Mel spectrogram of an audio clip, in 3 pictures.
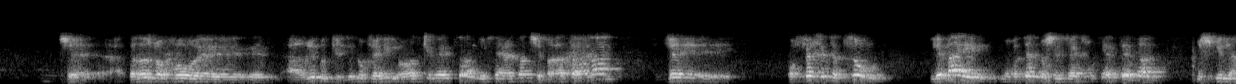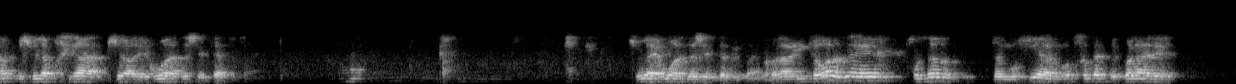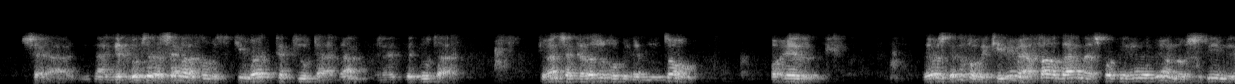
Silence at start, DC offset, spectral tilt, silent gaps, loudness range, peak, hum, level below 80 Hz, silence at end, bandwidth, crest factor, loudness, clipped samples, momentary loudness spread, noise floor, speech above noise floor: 0.6 s; under 0.1%; -2.5 dB/octave; none; 4 LU; -2 dBFS; none; -58 dBFS; 0 s; 4.6 kHz; 18 dB; -18 LUFS; under 0.1%; 15 LU; -66 dBFS; 48 dB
